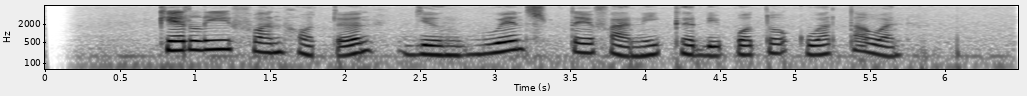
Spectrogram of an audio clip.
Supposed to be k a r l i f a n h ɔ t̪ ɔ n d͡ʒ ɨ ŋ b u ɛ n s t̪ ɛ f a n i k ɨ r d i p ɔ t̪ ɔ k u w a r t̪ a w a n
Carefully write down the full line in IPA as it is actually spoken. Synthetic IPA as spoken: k ɛ r l i f a n h ɔ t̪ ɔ n d͡ʒ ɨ ŋ b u ɛ n s t̪ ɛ f a n i k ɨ r d i p ɔ t̪ ɔ k u w a r t̪ a w a n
